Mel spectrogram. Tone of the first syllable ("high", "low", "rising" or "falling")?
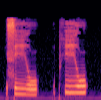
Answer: low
